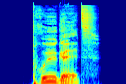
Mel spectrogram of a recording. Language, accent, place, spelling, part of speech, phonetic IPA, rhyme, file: German, Germany, Berlin, Prügels, noun, [ˈpʁyːɡl̩s], -yːɡl̩s, De-Prügels.ogg
- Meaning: genitive singular of Prügel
